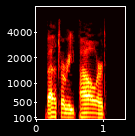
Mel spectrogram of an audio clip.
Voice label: "battery-powered", English; adjectives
